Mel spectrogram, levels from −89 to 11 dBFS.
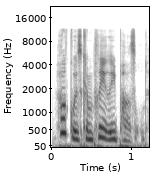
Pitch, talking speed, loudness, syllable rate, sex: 250 Hz, 195 wpm, -16 LUFS, 6.7 syllables/s, female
